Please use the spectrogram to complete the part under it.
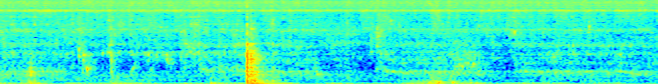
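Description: Tap water runs steadily into a sink while a Kamasori shavette razor is rinsed under it, a soft continuous splashing broken by a brief louder knock partway through.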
